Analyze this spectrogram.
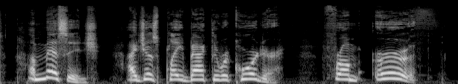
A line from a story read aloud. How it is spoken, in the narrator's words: he yelled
